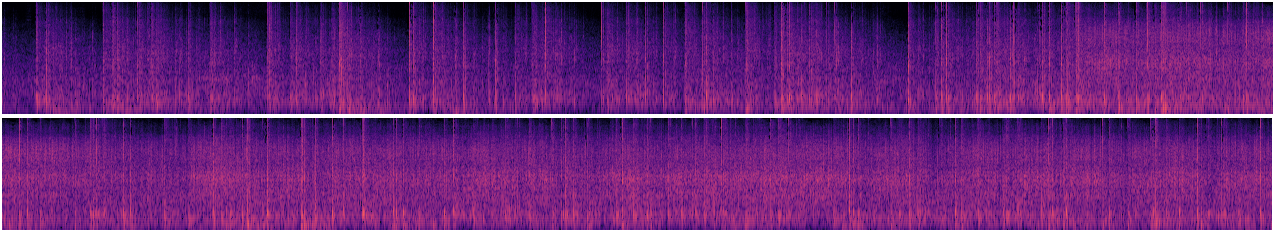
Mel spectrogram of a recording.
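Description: Fireworks display: a quick string of separate bangs from bursting aerial shells, which from about ten seconds in thickens into a dense, near-continuous barrage of bangs and crackling.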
